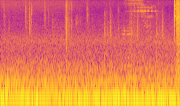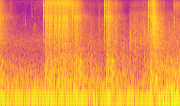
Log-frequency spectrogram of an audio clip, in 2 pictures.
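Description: Pistol gunfire in the Sector's Edge video game, with rapid bursts of shots cracking out in clusters over a constant low background rumble of game audio, loudest near the end.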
